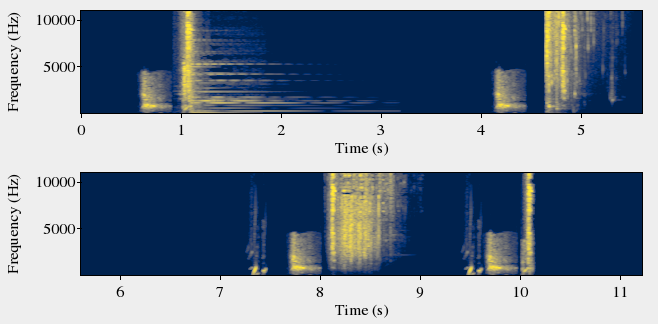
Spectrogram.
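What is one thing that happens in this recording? Bubbles pop with bright chiming game sounds.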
